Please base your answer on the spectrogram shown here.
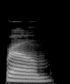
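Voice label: "rome", English, British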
